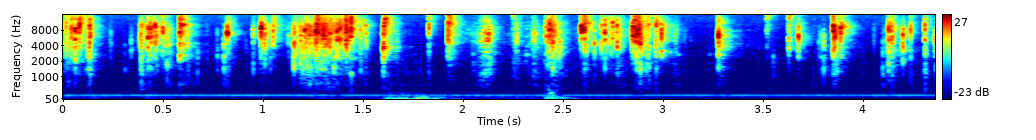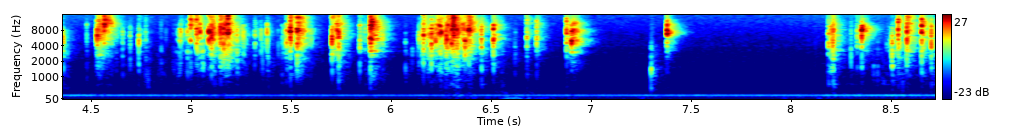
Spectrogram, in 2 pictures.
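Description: A crumpled, thin, clear plastic film wrapper on a wooden table is crushed and rubbed with the fingertips of both hands. It makes dense, bright crinkling and crackling in quick, irregular bursts over a steady low hum. Each crackle dies away almost at once.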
